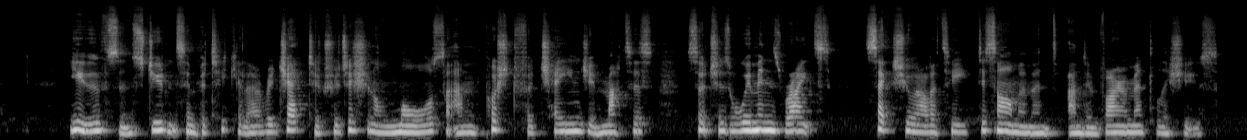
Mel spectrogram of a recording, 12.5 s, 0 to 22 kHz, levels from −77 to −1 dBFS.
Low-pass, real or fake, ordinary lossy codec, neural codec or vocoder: 19.8 kHz; fake; none; vocoder, 44.1 kHz, 128 mel bands every 512 samples, BigVGAN v2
